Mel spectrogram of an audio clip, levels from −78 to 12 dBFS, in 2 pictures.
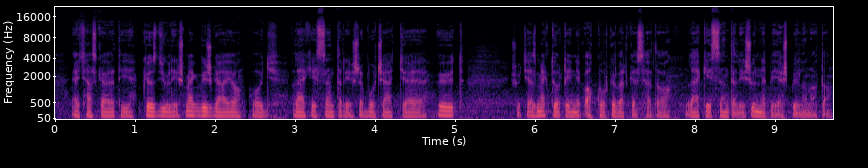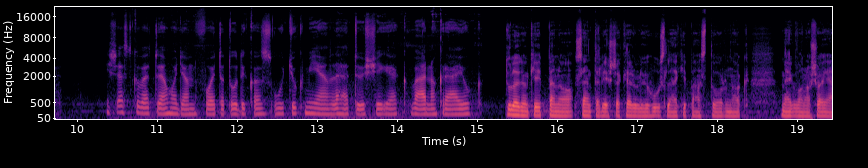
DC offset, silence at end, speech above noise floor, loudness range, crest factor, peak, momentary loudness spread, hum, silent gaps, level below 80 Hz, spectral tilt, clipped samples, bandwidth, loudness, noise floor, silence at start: under 0.1%; 0 s; 32 dB; 6 LU; 20 dB; -8 dBFS; 10 LU; none; none; -54 dBFS; -5 dB/octave; under 0.1%; over 20 kHz; -28 LUFS; -60 dBFS; 0 s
